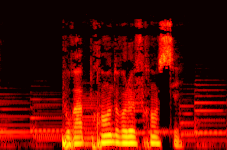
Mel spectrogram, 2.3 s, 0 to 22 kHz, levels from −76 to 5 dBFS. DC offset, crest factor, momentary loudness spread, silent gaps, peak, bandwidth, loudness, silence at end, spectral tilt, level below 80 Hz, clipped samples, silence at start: under 0.1%; 16 dB; 20 LU; none; -8 dBFS; 14.5 kHz; -23 LUFS; 0 s; -5 dB/octave; -42 dBFS; under 0.1%; 0 s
